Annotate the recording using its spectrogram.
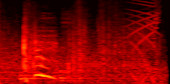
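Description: Footsteps patter quickly on stone paving.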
